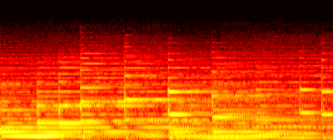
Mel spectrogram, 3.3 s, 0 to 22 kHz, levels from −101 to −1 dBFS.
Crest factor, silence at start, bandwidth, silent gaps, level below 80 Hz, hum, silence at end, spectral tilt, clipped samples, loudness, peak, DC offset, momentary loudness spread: 14 dB; 0 s; 6.2 kHz; none; -40 dBFS; none; 0 s; -8.5 dB/octave; under 0.1%; -25 LUFS; -10 dBFS; under 0.1%; 7 LU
